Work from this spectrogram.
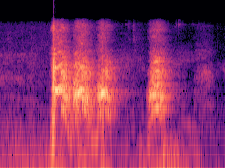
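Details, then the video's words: Indoor playtime: Loki, a Keeshond, chases a Maltese, Yorkie and Poodle mix called Spike, with a quick run of three barks followed by a single bark after a short pause. "Keeshond chasing a Mutt"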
